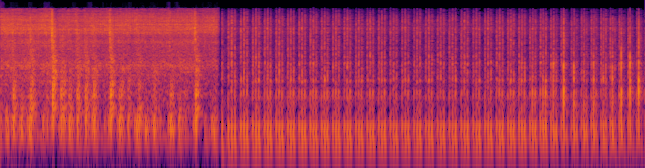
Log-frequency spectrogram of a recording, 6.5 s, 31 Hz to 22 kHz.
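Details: 1974 MGB with a rebuilt engine, after carburetor work: sharp gunshot-like exhaust pops, then a choppy uneven idle; owner suspects a destroyed number one cylinder spark plug wire causing the misfire; exhaust backfire.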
